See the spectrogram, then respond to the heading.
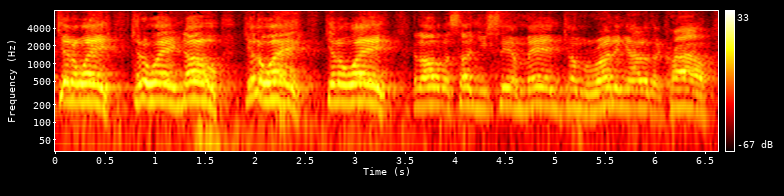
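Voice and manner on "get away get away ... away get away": loud, higher yell waving people off; injured runner yelling at the doctors; shouting get away. Retold or imitated. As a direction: push the doctors off with your voice. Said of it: "So he kept".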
